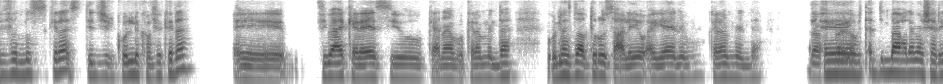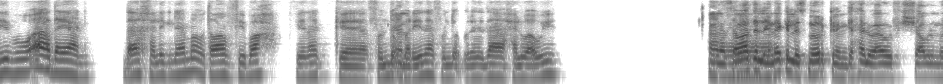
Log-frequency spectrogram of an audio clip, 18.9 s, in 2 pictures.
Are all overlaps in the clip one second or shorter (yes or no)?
yes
